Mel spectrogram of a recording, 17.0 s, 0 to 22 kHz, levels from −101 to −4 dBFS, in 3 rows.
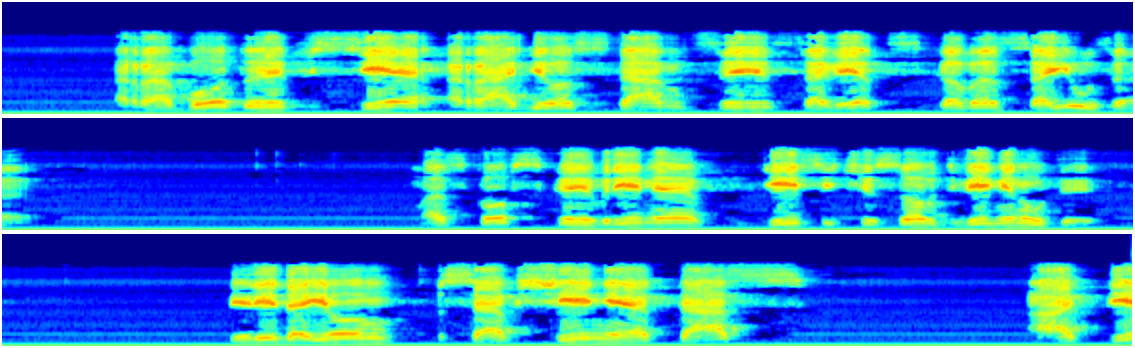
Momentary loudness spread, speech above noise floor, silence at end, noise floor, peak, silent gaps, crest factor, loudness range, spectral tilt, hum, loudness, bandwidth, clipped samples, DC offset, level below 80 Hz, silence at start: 15 LU; 28 dB; 0 s; -58 dBFS; -12 dBFS; none; 20 dB; 7 LU; 0 dB/octave; none; -28 LUFS; 7.4 kHz; under 0.1%; 0.2%; -58 dBFS; 0.55 s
